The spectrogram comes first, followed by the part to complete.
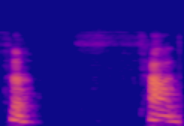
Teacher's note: we seem to have pushed our tongue up to the front of the alveolar ridge, s, sad, and it's a kind of hissing sound.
